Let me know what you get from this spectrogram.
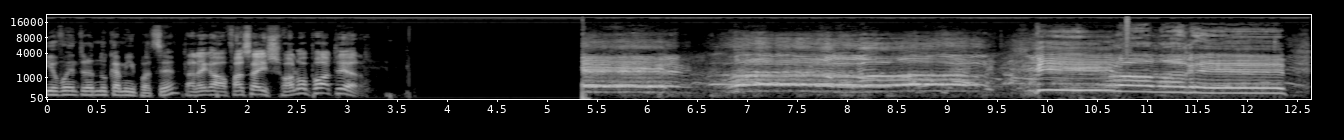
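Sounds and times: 
speech: 0.0s - 3.4s, 11.1s - 12.6s
crowd of football fans cheering: 5.4s - 12.6s.

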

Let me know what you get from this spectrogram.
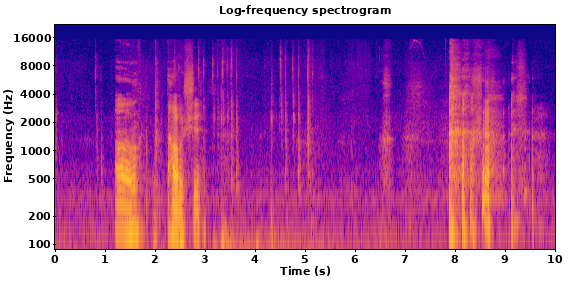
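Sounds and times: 
several people typing on computer keyboards: 0.8s - 1.0s, 2.9s - 3.7s, 4.3s - 5.2s
speech: 1.2s - 3.0s, 8.1s - 8.9s
laughter: 7.9s - 9.5s.

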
